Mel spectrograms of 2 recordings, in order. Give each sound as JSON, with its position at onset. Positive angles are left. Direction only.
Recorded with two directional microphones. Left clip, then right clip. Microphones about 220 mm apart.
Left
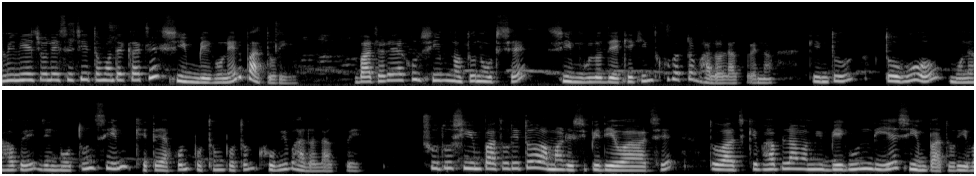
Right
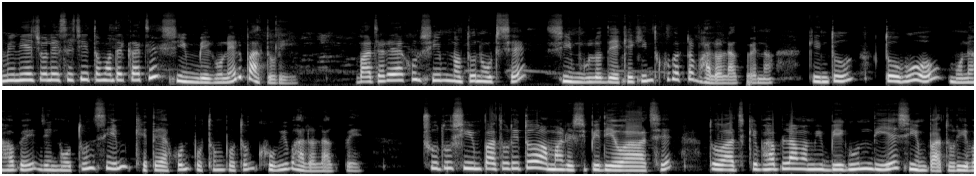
{"t": 0.0, "sound": "speech", "side_deg": -45}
